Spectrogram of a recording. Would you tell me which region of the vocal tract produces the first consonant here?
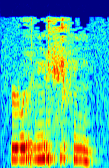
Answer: tongue tip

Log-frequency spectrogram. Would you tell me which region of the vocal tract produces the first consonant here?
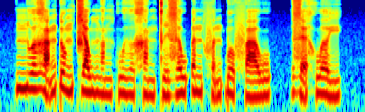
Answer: palate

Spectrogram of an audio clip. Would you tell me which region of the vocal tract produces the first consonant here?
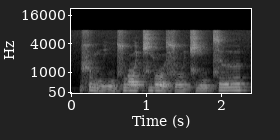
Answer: retroflex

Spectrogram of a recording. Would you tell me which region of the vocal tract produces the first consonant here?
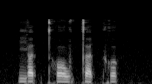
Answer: palate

